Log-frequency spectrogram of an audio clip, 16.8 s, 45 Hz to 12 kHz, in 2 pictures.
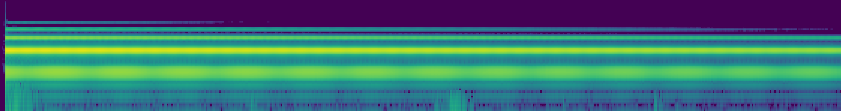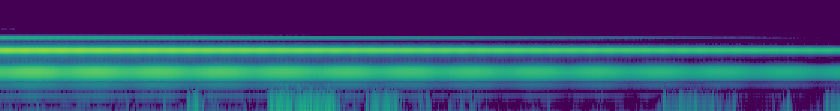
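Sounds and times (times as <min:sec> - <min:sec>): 
Hopi heart tone planetary singing bowl 10.7 cm struck with mallet: 0:00.0 - 0:13.3.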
